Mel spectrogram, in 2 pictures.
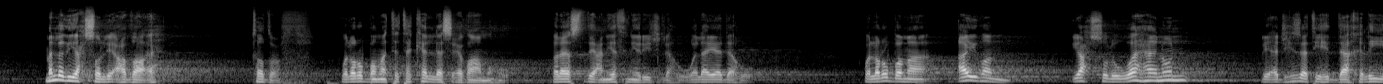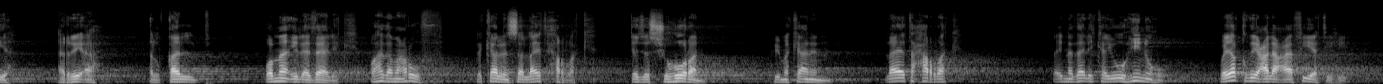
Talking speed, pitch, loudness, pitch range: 100 wpm, 125 Hz, -22 LUFS, 115-145 Hz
